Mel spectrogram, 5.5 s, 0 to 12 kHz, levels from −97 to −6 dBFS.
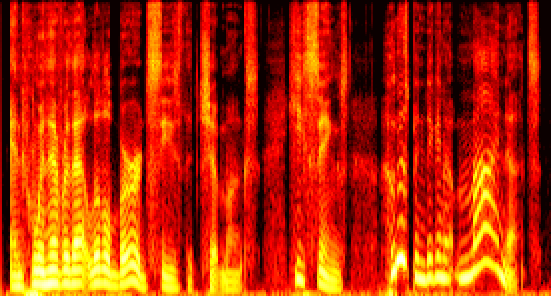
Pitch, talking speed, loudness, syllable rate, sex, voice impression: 170 Hz, 165 wpm, -18 LUFS, 4.5 syllables/s, male, masculine, adult-like, clear, refreshing, slightly sincere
